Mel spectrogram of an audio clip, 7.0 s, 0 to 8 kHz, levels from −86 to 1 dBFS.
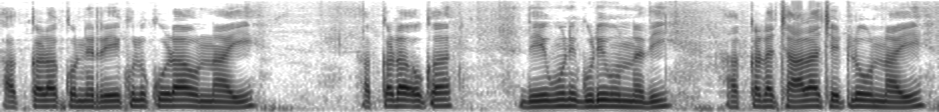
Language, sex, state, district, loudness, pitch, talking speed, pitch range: Telugu, male, Telangana, Mahabubabad, -14 LUFS, 155 Hz, 120 wpm, 145-165 Hz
